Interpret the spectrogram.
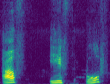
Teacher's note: Bibir bawah ditekan ke gigi kapak bahagian atas untuk sebutan huruf fa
